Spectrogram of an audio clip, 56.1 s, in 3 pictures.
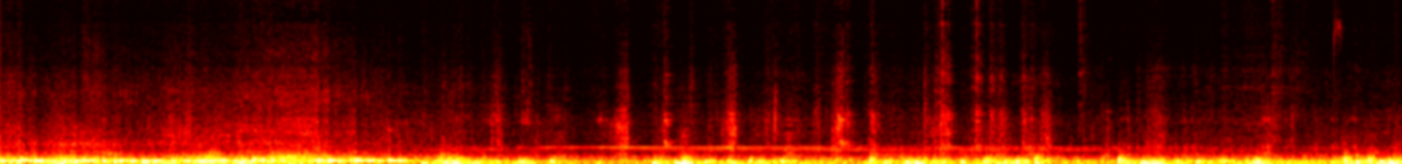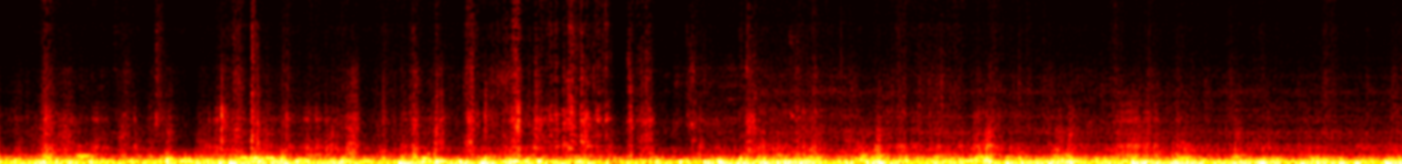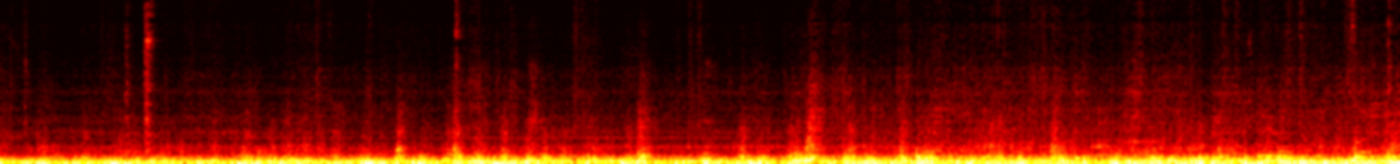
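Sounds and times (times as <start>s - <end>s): train rumbling: 0.0s - 56.0s
wheels clicking over rail joints: 0.2s - 56.0s
two-note tone: 5.3s - 17.0s.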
